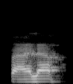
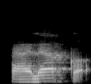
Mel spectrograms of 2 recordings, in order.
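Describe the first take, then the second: First: The final q stops flat without a bounce. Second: The final q is released with a bounce. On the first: "Kalau nggak mantul tuh gini" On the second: "karena ini mantul jadi falaq"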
